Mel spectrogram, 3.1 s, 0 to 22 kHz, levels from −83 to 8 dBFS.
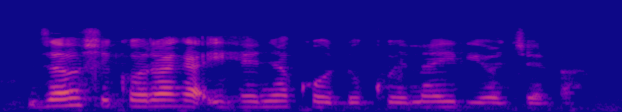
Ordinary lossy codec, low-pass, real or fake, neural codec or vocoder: none; none; real; none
